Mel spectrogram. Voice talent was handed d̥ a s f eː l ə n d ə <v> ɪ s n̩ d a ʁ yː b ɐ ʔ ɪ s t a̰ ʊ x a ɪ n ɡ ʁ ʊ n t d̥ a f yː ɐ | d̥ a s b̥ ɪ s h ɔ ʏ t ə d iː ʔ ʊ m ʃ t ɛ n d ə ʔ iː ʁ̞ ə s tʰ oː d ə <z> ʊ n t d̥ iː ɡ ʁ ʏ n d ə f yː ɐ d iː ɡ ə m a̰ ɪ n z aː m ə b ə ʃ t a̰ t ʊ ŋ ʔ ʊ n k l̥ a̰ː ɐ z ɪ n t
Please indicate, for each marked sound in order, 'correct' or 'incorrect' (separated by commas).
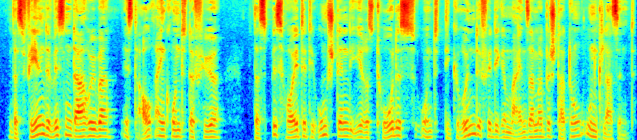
correct, incorrect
